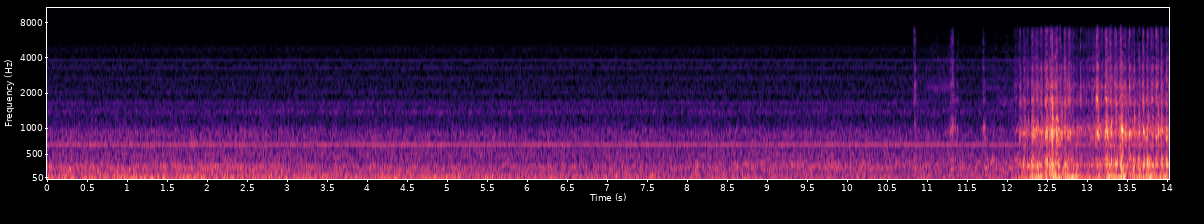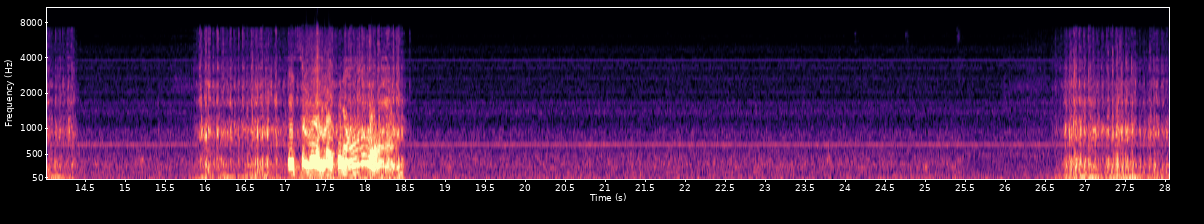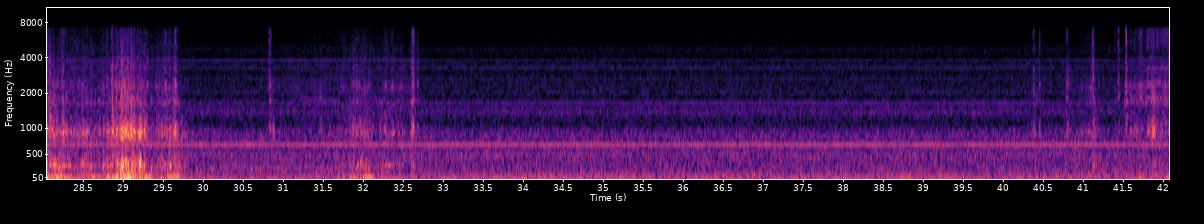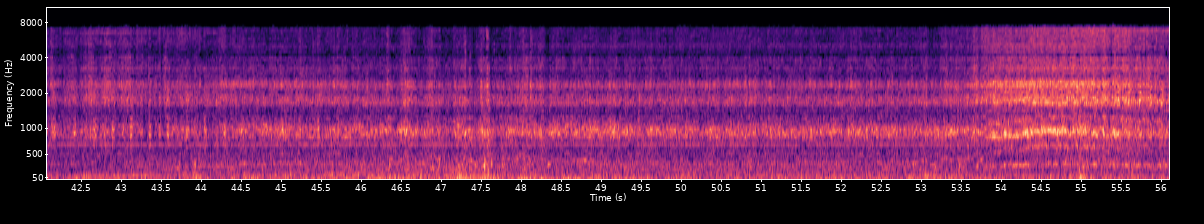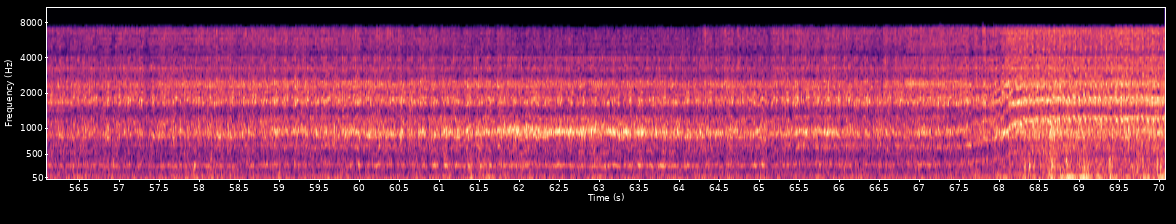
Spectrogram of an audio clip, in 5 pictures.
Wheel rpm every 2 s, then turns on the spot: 0, 0, 0, 0, 0, 0, 30, 10, 30, 10, 0, 0, 0, 10, 20, 0, 0, 0, 0, 0, 10, 40, 40, 40, 40, 40, 40, 70, 70, 70, 80, 70, 70, 80, 150.
12-20 26-30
